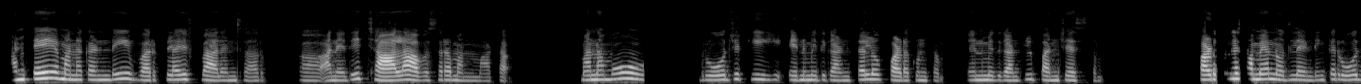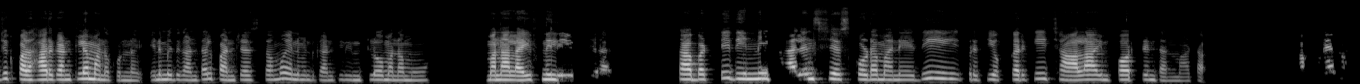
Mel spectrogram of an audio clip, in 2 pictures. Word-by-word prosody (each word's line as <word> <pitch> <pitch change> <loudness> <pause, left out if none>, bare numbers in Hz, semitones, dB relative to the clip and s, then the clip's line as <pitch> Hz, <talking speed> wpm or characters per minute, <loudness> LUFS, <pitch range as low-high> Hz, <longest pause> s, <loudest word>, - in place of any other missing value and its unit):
అంటే 230 +4 +6 0.3
మనకండి 220 +1 -1 0.2
work 195 +3 -3
life 230 +1 0
balance 190 0 -1
or 180 0 -11 0.4
ఆహ్, 180 -1 -9
అనేది 190 +6 -3 0.2
చాలా 190 +2 +8
అవసరం 200 +2 -5
అన్నమాట. 170 -1 -13 0.9
మనము 220 +4 +1 0.9
రోజుకి 235 +4 -3 0.4
8 205 0 -3
గంటలు 190 +5 -2 0.2
పడకుంటాం. 185 -1 -3 0.3
8 205 -1 -2
గంటలు 190 +6 -5
పనిచేస్తాం. 195 -2 -5 1.0
పడుకునే 235 +4 +5
సమయాన్ని 245 0 +3
వదిలేయండి. 205 -2 -4
ఇంకా 225 +3 -7
రోజుకి 225 +5 -2
16 220 0 +5
గంటలే 225 +4 +3
మనకున్నాయి. 190 -4 -7
8 220 0 -3
గంటలు 230 +6 -6
పని 200 -2 -2
చేస్తాము. 215 +3 -7
8 215 -3 -7
గంటలు 195 +3 -13
ఇంట్లో 210 +2 -7
మనము, 195 -1 -6 0.7
మన 210 0 +4 0.2
లైఫ్‌ని 215 +3 +3
లీడ్ 425 0 -6
చేయాలి. - - -13 0.7
కాబట్టి 235 +3 +3
దీన్ని 255 +1 +5 0.2
బ్యాలెన్స్ 235 +5 +1
చేసుకోవడం 230 -2 0
అనేది 210 +6 -5 0.4
ప్రతి 215 +1 -11
ఒక్కరికి 220 +4 -5 0.2
చాలా 205 +1 +3 0.2
ఇంపార్టెంట్ 220 0 -3
అన్నమాట. 170 0 -19 1.1
అప్పుడే 270 +5 -7
మ 270 - -24
215 Hz, 110 wpm, -21 LUFS, 195-230 Hz, 1.1 s, చాలా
